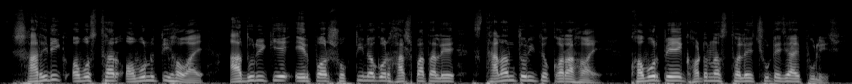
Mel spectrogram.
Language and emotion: Bengali, neutral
